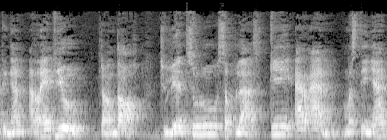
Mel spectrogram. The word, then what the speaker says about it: Zulu: Huruf Z mestinya diucapkan Zulu, akan tetapi diucapkan Zebra. Contoh, JZ11RZN mestinya diucapkan Juliet Zulu 11 Romeo Zulu November.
